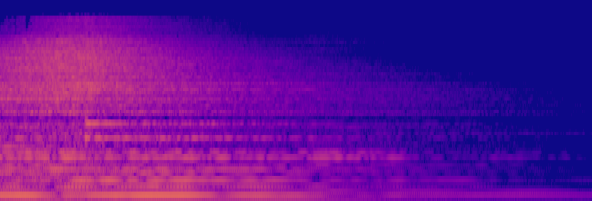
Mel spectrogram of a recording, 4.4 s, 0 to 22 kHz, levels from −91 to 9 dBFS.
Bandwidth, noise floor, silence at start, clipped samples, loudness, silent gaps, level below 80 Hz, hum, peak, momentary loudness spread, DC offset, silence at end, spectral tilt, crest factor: 15.5 kHz; -66 dBFS; 0 s; under 0.1%; -30 LUFS; none; -56 dBFS; none; -16 dBFS; 22 LU; under 0.1%; 1.45 s; -2.5 dB/octave; 18 dB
